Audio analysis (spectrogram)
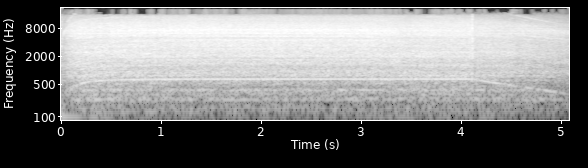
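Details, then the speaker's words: Morphy Richards 73415 (Shark Navigator Pro) lift-away upright vacuum, new: suction motor spins up to a steady mid-pitched whine over an air rush, winds down smoothly; no high-pitched scream, healthy. "is no high-pitched scream that you get with many vacuums, certainly Chinese-made vacuums."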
